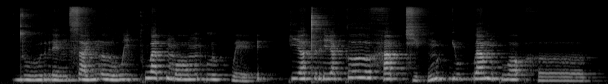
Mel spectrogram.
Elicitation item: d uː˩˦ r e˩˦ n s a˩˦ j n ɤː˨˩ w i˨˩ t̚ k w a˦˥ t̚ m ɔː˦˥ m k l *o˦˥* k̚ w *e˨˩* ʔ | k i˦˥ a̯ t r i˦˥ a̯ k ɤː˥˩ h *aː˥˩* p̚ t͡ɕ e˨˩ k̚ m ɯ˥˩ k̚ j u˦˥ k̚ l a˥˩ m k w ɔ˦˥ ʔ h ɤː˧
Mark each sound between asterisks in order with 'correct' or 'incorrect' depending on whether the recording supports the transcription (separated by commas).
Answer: incorrect, correct, incorrect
